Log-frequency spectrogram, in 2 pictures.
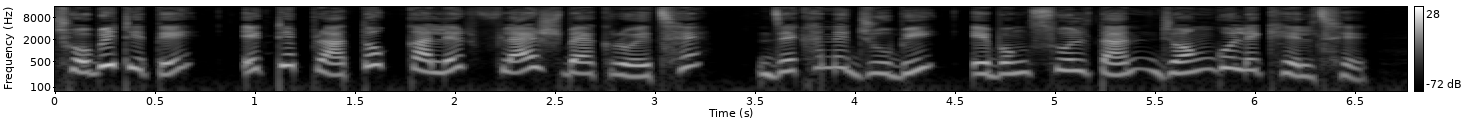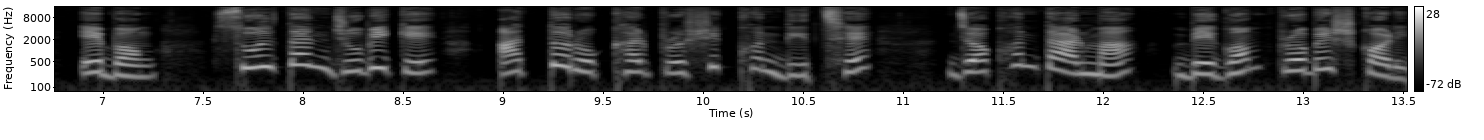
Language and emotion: Bengali, neutral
